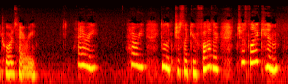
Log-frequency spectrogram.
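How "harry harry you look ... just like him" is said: high, wheedling plea; fawning Pettigrew. A narrator's reading. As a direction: wheedle in a much higher voice. Narrator voices Pettigrew fawning on Harry.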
